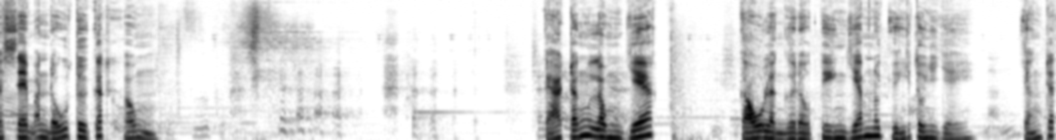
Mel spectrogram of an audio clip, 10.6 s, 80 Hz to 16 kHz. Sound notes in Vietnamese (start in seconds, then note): 2.4 tiếng cười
